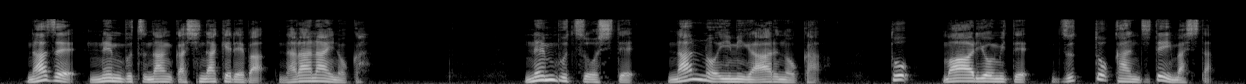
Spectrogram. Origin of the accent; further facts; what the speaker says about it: Mie, Japan; 私の実家のお寺は、三重県にあるのですが、北陸を中心に遠方からわざわざ毎月泊まりがけで仏教のお話を聞きに来られるようなお寺でした。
